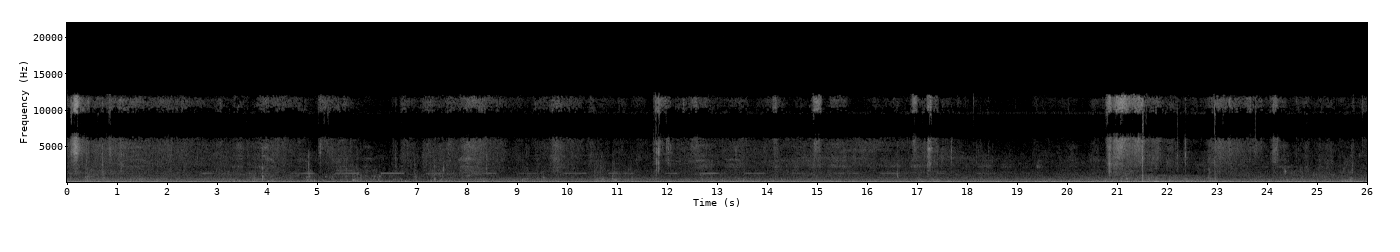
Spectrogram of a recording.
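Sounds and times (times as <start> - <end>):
low engine rumble: 0.0 - 26.0
reversing alarm beeping: 2.5 - 17.1.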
